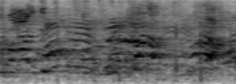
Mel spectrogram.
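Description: Many children's voices at once, overlapping chatter and calls with no single clear speaker.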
